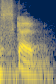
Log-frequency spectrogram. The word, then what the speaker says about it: scone: Okay, and what is this pronounced? Well, it's called a scone, or if you're really pretentious, you can call it a scone.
